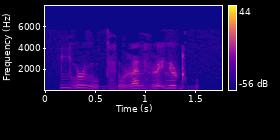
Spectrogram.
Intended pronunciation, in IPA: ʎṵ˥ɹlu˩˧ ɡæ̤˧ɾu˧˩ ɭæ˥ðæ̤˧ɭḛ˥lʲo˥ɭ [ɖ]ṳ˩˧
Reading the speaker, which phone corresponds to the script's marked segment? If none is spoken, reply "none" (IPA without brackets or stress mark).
ɖ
